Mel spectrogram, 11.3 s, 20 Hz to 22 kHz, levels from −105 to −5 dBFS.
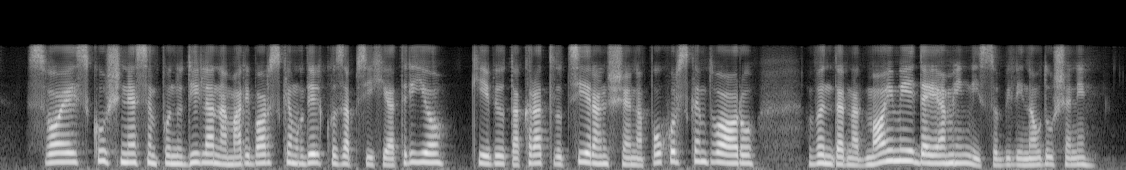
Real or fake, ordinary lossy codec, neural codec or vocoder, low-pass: fake; none; codec, 16 kHz, 0.7 kbps, FocalCodec; 7.2 kHz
